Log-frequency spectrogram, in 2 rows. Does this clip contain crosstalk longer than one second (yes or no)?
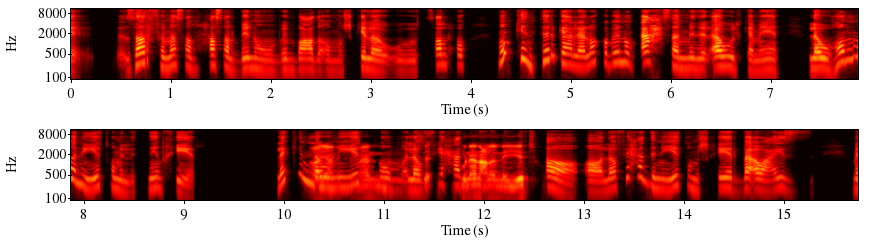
yes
